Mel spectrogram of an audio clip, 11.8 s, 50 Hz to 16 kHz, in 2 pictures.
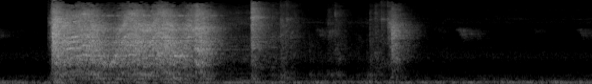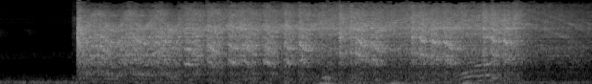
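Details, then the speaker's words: Nissan Patrol with L98 V8 swap, first start after 1.5 years of build work: starter whirs in short bursts, pauses, then engine catches into a loud steady run; smoke rising off engine where fingerprints were; no thermo fan fitted yet; healthy first start. "It wants to. Lots of smoke coming up from where my fingerprints were, but I cannot believe that started."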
